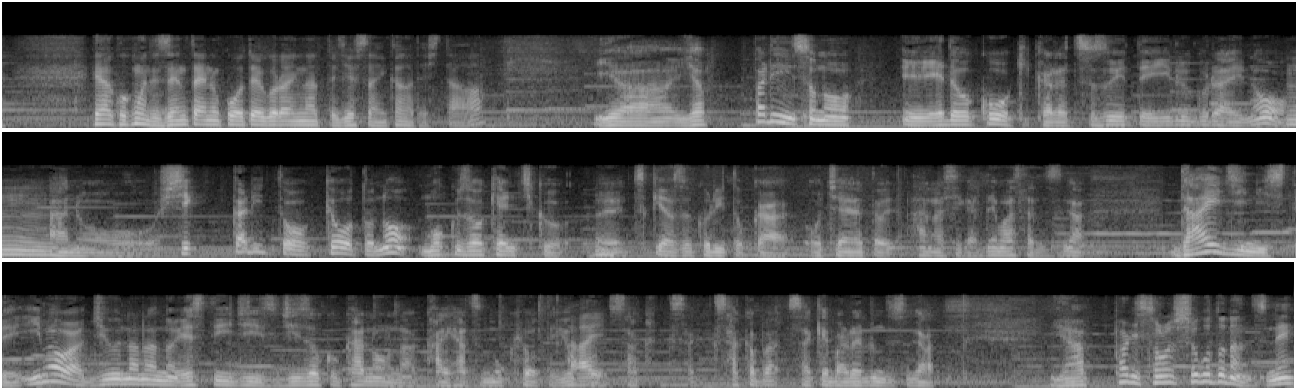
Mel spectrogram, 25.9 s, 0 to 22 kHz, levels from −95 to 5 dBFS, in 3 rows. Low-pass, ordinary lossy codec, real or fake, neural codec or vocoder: 7.2 kHz; none; real; none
